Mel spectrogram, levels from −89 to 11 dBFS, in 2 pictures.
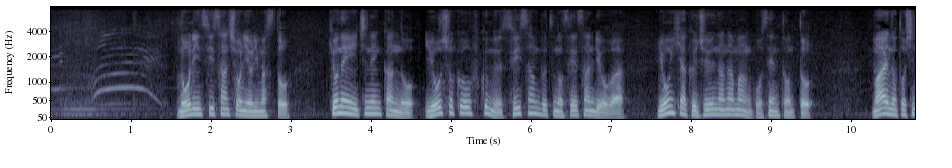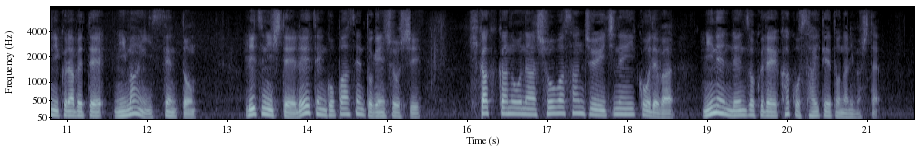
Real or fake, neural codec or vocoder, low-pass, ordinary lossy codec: real; none; 7.2 kHz; AAC, 32 kbps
